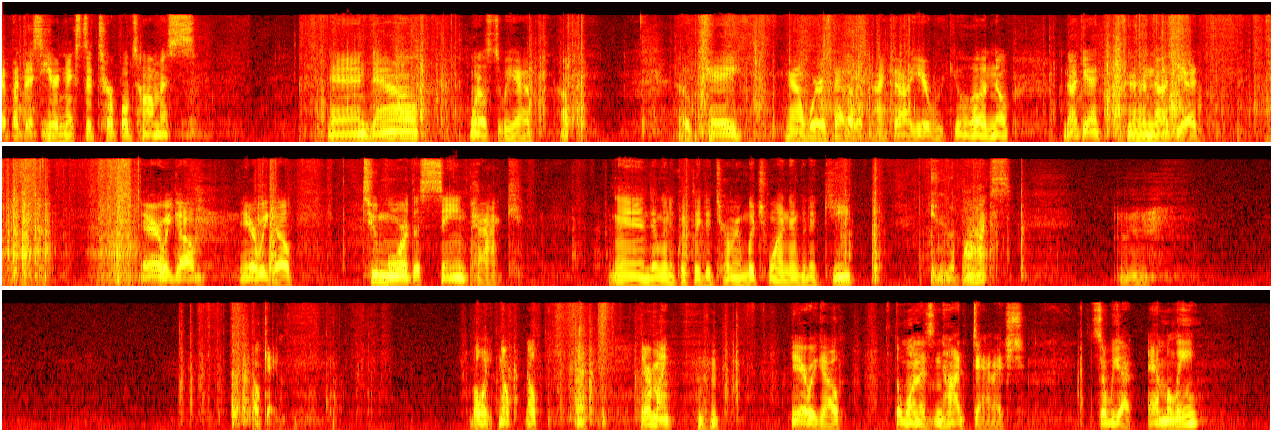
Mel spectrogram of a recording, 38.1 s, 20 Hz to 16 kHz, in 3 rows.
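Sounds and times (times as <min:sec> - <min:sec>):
tote bag rustling and crinkling: 0:03.0 - 0:05.8, 0:06.7 - 0:09.6, 0:10.4 - 0:16.0
plastic packaging crackling: 0:03.0 - 0:05.9, 0:06.6 - 0:16.1, 0:30.1 - 0:33.3.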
